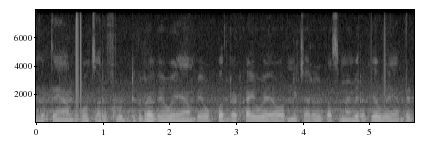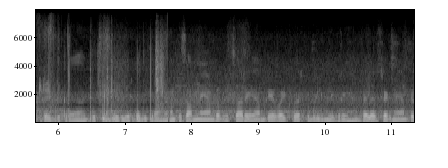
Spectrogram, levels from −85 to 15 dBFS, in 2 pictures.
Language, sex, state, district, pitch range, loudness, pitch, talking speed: Hindi, male, Andhra Pradesh, Visakhapatnam, 135-145 Hz, -23 LUFS, 140 Hz, 55 wpm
